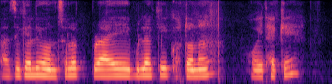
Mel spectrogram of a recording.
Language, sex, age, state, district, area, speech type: Assamese, female, 30-45, Assam, Dibrugarh, rural, spontaneous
